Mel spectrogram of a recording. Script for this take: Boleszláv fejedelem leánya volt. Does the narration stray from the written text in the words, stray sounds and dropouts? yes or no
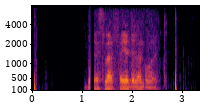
yes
